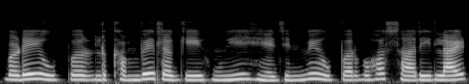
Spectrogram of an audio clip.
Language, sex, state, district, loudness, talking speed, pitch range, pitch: Hindi, female, Madhya Pradesh, Bhopal, -15 LUFS, 155 wpm, 205-230 Hz, 210 Hz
